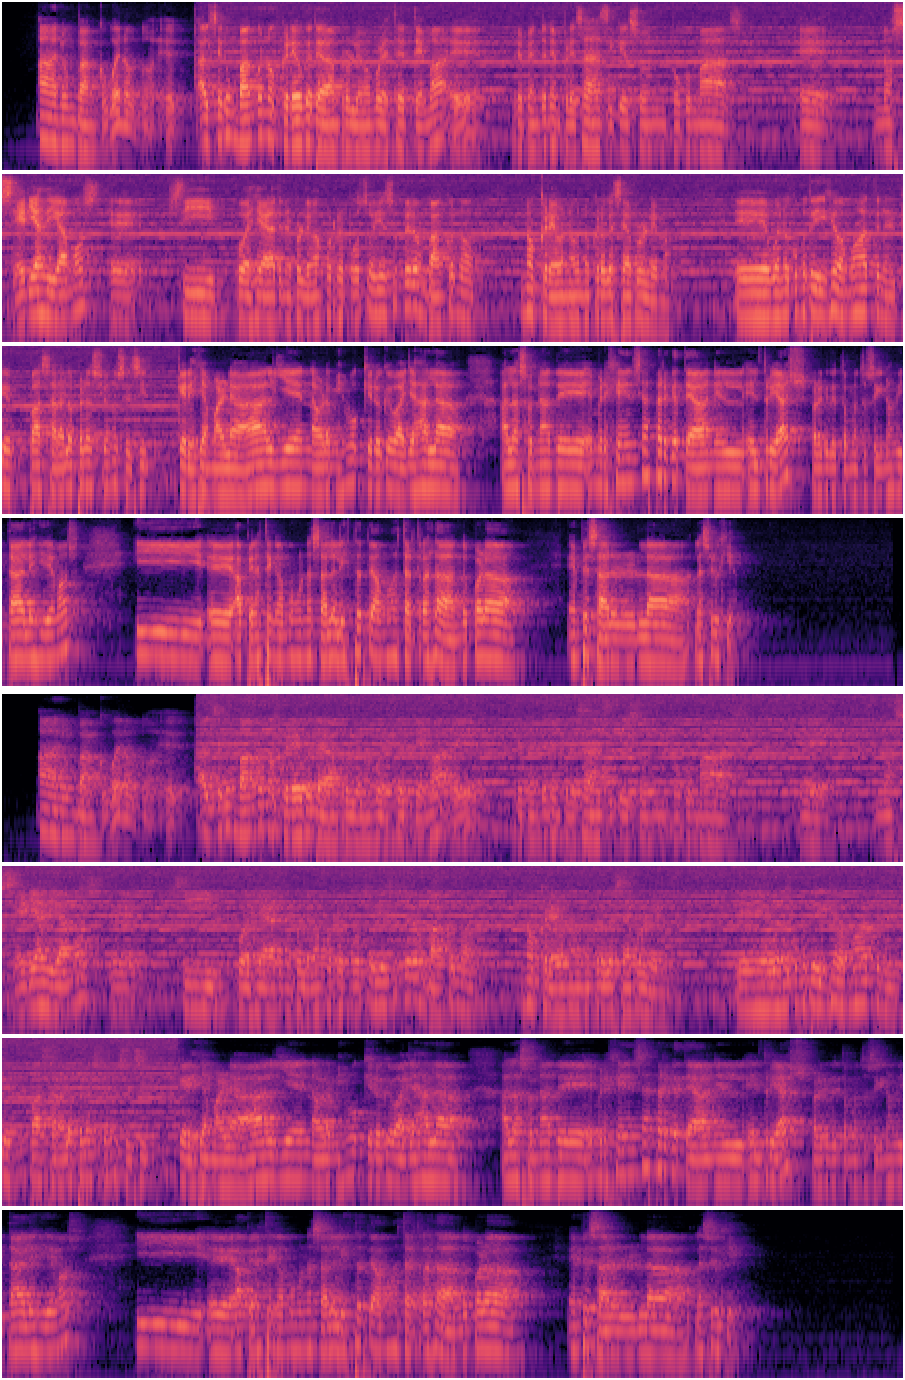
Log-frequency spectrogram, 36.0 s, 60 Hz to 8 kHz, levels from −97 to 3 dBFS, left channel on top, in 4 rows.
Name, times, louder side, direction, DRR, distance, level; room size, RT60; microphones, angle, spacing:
voice 1, 0.4-4.8 5.1-7.4 8.0-8.3 8.7-10.4 10.7-19.5 19.8-32.2 32.7-34.4, left 6 dB, 55° left, 8 dB, 0.4 m, -28 dB
sound 1, 1.9-19.8, right 1 dB, 35° right, 0.7 m, -37 dB
9.1 x 4.8 x 3.0 m, 0.79 s
head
